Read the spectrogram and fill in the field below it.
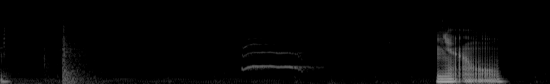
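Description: A cat in the Fatal Frame 3 video game gives one clear, drawn-out meow in the middle, framed by brief clicks and a louder burst near the end, over a quiet low hum.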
